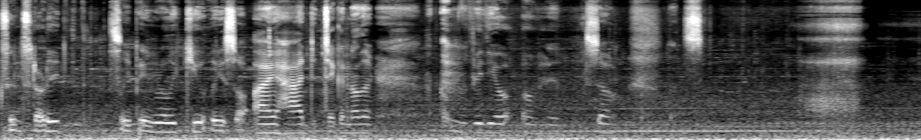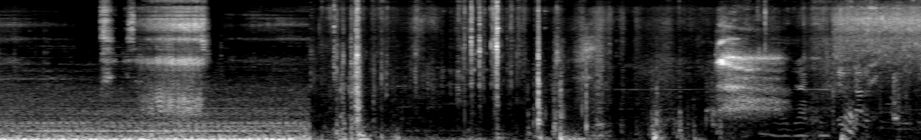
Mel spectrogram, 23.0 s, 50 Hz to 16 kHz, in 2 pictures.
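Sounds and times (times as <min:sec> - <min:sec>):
car cabin rumble: 0:00.0 - 0:20.3
child breathing heavily: 0:04.4 - 0:05.9, 0:07.5 - 0:08.7, 0:10.0 - 0:10.8, 0:12.8 - 0:14.2, 0:20.2 - 0:22.0.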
